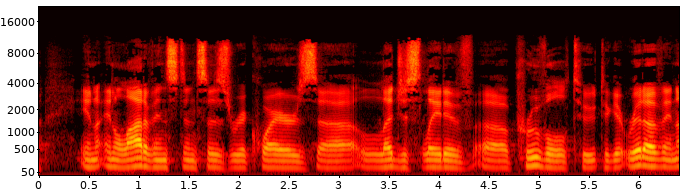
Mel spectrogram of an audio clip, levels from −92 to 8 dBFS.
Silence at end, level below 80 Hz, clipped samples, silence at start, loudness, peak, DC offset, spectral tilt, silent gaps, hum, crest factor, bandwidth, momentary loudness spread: 0 s; -74 dBFS; under 0.1%; 0.4 s; -31 LUFS; -12 dBFS; under 0.1%; -2.5 dB/octave; none; none; 20 dB; 12 kHz; 11 LU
